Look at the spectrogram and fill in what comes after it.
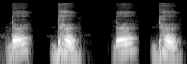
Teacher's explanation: उसके बाद है उत्क्षिप्त, जिनके उच्चारण में जीवा की नोक झटके से नीचे गिरती है तो वह उत्क्षिपित, फेंका हुआ या फिर ध्वनि कहलाती है।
